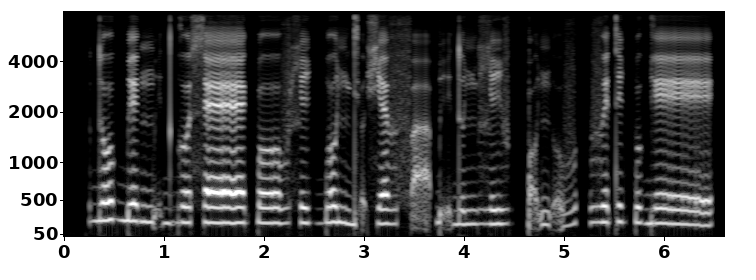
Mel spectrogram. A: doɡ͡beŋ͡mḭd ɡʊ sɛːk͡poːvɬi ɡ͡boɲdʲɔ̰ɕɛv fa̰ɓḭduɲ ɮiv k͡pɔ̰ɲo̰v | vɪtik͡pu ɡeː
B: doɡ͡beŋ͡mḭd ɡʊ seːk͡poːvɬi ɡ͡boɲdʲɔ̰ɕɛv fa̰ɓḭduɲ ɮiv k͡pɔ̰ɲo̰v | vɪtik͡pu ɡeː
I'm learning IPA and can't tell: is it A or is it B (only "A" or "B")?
A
